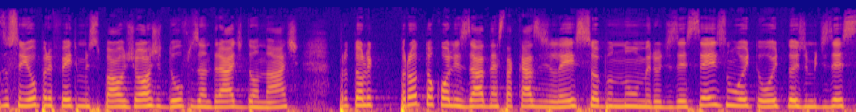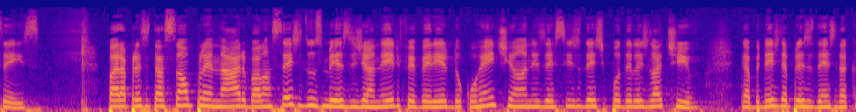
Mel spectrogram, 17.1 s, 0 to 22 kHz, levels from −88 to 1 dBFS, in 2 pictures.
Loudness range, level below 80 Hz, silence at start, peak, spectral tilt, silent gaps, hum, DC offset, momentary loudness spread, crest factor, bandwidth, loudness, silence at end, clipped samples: 2 LU; -26 dBFS; 0 s; 0 dBFS; -6 dB/octave; none; none; under 0.1%; 6 LU; 18 dB; 15 kHz; -19 LUFS; 0 s; under 0.1%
